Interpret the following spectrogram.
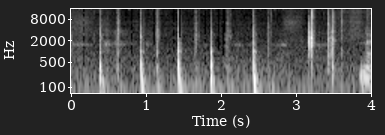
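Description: Clear acrylic stamp blocks and photopolymer stamps being handled and set down on the craft desk: about five separate knocks in the first two and a half seconds, then a few sharper clicks a little after three seconds.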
